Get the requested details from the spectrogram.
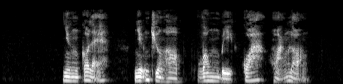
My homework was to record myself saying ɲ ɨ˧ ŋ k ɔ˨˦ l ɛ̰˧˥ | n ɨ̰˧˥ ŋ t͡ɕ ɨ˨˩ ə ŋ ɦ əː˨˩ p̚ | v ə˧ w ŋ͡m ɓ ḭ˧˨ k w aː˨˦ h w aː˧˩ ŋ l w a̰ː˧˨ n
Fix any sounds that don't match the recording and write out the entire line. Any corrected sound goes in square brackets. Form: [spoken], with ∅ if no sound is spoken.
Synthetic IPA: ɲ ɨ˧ ŋ k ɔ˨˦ l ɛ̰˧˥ | [ɲ] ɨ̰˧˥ ŋ t͡ɕ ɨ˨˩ ə ŋ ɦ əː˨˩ p̚ | v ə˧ w ŋ͡m ɓ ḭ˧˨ k w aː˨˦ h w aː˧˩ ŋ l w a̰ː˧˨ n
